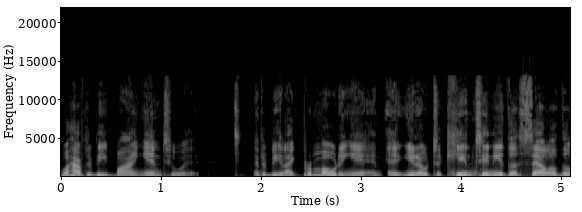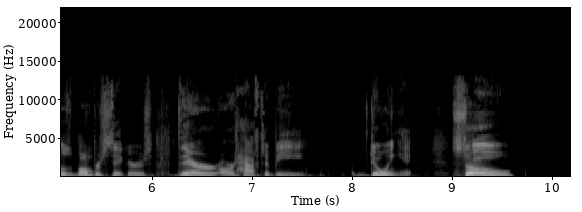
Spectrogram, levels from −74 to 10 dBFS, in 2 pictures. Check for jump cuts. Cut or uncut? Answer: cut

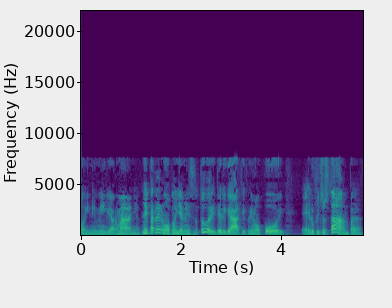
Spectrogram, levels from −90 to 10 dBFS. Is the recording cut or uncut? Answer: cut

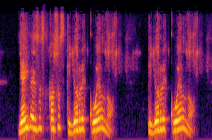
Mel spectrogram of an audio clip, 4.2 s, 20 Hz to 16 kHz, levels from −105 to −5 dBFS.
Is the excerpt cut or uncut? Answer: cut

